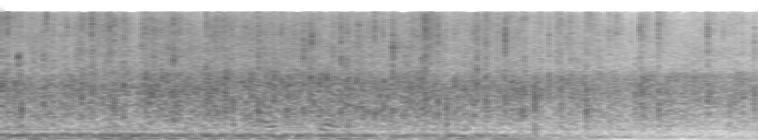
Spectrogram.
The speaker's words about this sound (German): Euer Applaus.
